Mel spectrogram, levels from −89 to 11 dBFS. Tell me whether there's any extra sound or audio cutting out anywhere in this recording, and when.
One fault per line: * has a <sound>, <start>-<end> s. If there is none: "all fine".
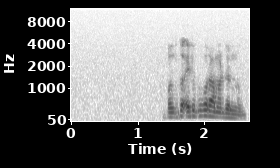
all fine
